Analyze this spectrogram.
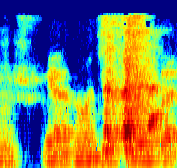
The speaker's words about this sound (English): Bless you.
